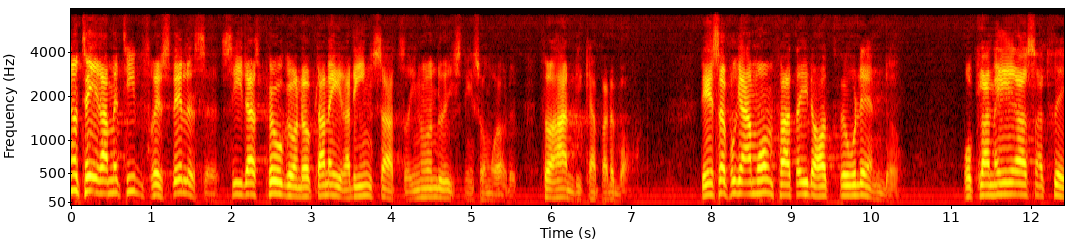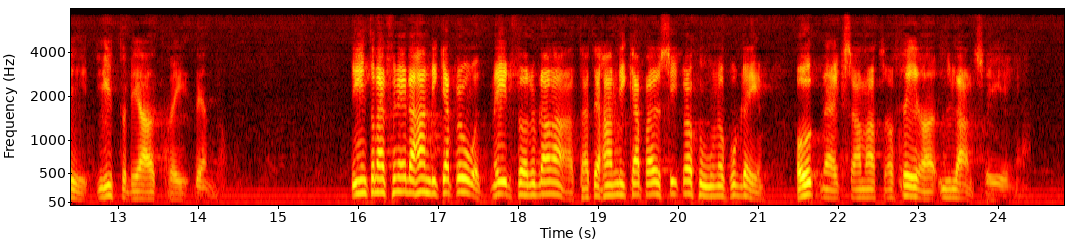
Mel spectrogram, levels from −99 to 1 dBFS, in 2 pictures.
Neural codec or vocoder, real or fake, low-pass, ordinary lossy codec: codec, 44.1 kHz, 7.8 kbps, DAC; fake; 7.2 kHz; none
